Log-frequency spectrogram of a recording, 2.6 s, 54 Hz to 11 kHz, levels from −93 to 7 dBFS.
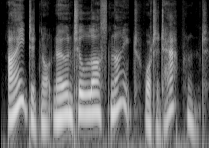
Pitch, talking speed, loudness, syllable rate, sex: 170 Hz, 230 wpm, -18 LUFS, 5.3 syllables/s, male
